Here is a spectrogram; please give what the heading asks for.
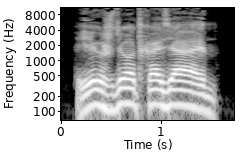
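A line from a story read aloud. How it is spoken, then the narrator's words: Barking. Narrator (Russian): кобра тут же рявкнул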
